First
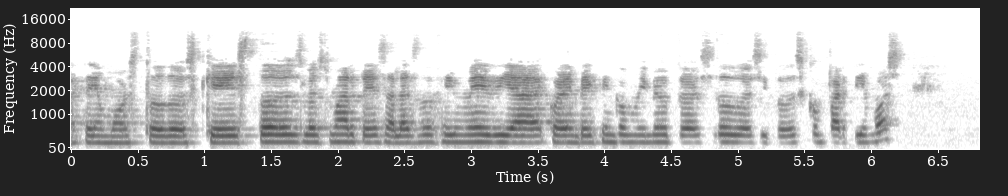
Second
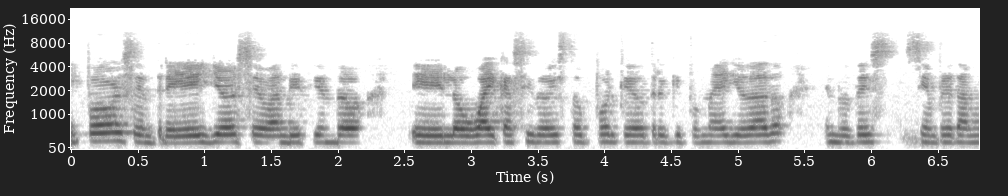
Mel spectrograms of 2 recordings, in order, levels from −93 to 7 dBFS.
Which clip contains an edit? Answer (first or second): first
